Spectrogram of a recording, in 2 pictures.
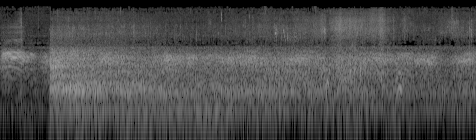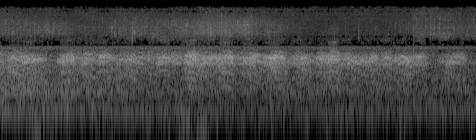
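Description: Ice floes scrape and tinkle softly as they drift along a river.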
